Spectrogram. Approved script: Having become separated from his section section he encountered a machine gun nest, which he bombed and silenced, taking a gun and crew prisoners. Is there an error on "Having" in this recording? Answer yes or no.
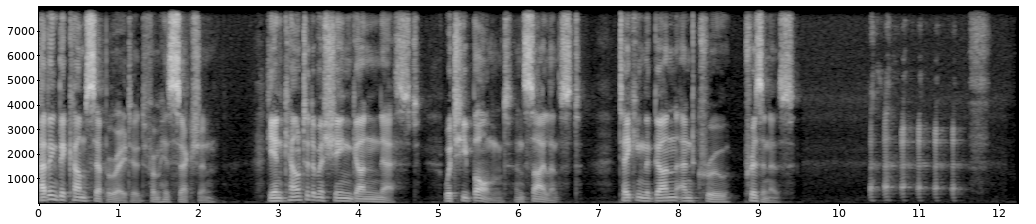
no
